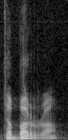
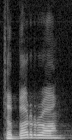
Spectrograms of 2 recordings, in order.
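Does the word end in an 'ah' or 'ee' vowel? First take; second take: ah; ah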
